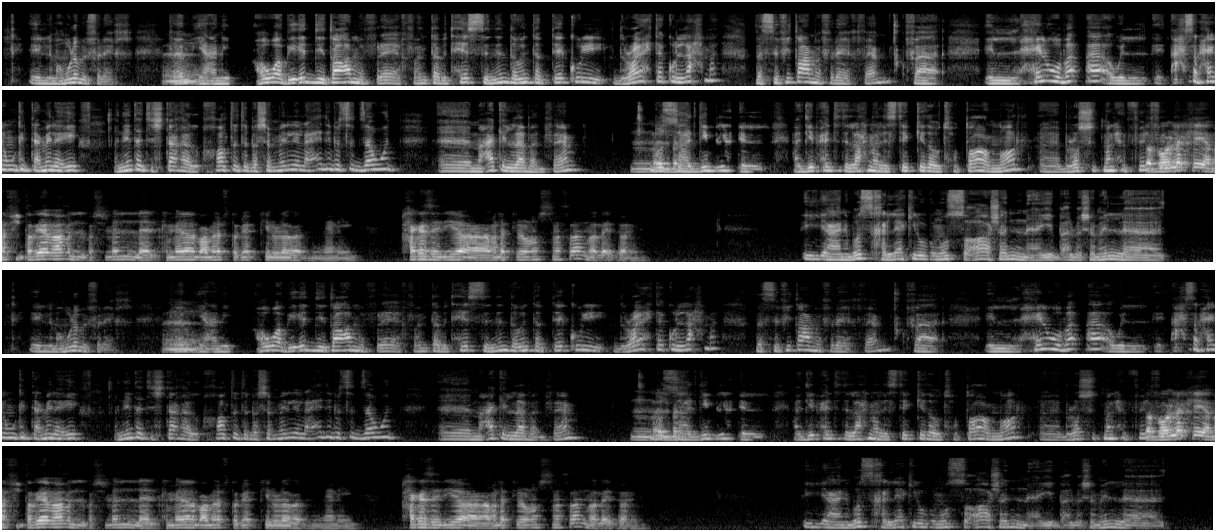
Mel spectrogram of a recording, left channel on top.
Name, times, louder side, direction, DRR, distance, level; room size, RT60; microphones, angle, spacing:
voice 1, 0.0-17.9 18.6-23.8 24.4-24.5 32.3-35.9, left 6 dB, 90° left, 0.4 m, -22 dB
voice 2, 1.6-2.0 18.4-19.0 23.6-27.8 28.3-30.7, left 2 dB, 10° left, 0.4 m, -20 dB
3.9 x 2.6 x 3.7 m
head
